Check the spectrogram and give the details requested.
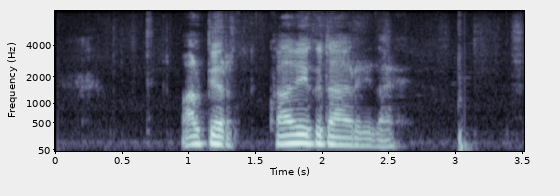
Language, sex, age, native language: Icelandic, male, 30-39, Icelandic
